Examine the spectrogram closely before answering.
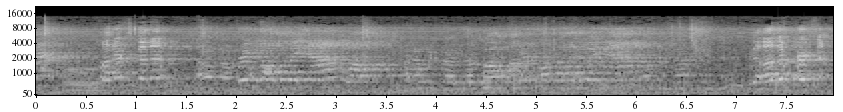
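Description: A young woman speaks with animation in a large echoing hall.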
